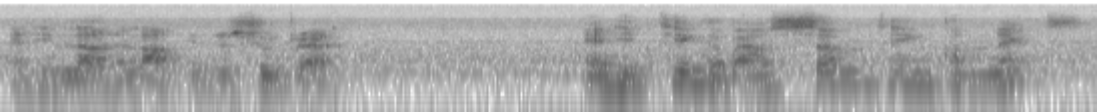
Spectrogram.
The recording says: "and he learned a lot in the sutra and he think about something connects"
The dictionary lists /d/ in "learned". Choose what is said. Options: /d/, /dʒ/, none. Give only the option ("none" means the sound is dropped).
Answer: none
